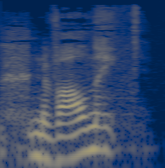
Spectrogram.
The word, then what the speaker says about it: Navalny: I mispronounced Navalny today. Matt had to walk me through it beforehand, and I just can't get it. Did I say it just right then? Navalny? – Yep, I think that's right.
